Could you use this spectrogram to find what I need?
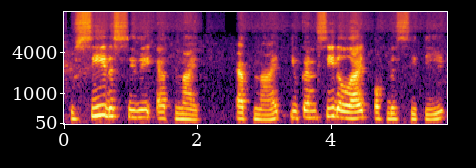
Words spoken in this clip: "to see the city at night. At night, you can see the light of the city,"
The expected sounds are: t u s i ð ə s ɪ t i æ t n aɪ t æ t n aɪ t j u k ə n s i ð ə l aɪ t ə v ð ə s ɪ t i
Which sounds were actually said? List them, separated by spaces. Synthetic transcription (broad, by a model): t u s i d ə s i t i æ t n aɪ t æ t n aɪ t j u k ə n s i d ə l aɪ t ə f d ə s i t i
